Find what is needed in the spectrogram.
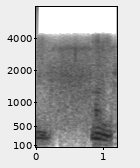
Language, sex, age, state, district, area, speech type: Tamil, male, 60+, Tamil Nadu, Vellore, rural, conversation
